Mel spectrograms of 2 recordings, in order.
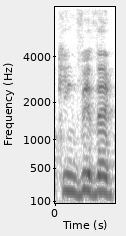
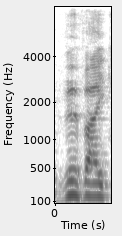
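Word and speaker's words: Vivek: now Viv Ramos sorry Vive it rhymes with cake Ramos Swami a brown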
